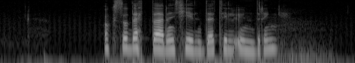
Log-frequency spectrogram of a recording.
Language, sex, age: Norwegian, female, 21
